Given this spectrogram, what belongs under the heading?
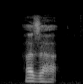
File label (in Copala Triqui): "asa̱'", Copala Triqui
